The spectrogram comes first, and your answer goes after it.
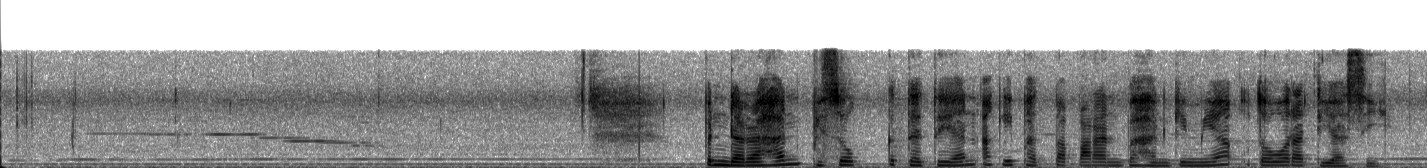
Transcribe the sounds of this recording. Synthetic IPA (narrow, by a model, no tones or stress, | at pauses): pəndaɾaɦanb̥i̤sɔkəd̪̥a̤d̪̥e̤anakib̥a̤t̪̚papaɾanb̥a̤ɦankimiaʔut̪awɔɾad̥i̤asi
